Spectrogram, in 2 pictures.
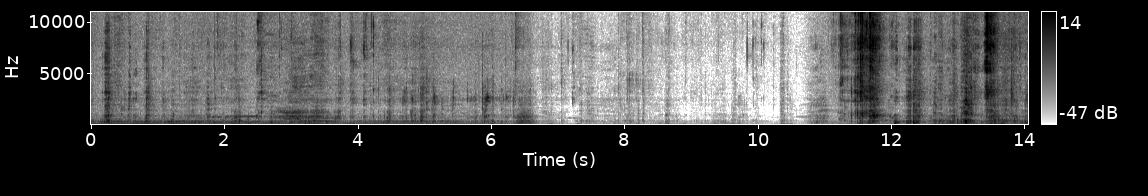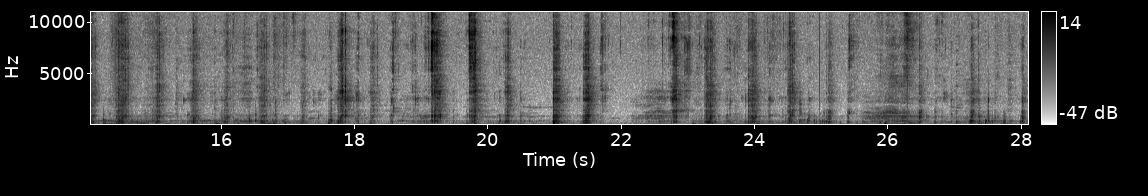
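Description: Close-miked chewing and wet mouth sounds of a person eating rice with sambal by hand, with many sharp lip-smacking clicks. It goes quiet for a few seconds about a third of the way in, then the chewing clicks resume.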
